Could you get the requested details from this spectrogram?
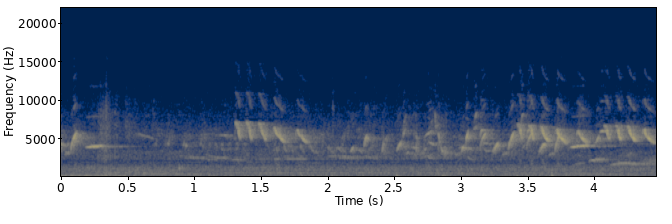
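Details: Common linnet close by in a Cornwall garden on 26 November 2015; short buzzy trills of fast high twitters come in clusters through the second half, over faint background noise.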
